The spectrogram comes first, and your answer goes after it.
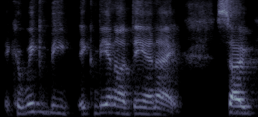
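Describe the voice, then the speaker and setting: Talking quickly in a high, darkish voice, a man in his thirties is interviewed as a podcast guest on personal development. The exchange is conversational, and he comes across earnest and emphatic, with frequent repetition of words for emphasis.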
